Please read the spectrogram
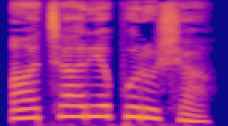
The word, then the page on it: ಆಚಾರ್ಯಪುರುಷ: ācāryapuruṣa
